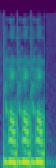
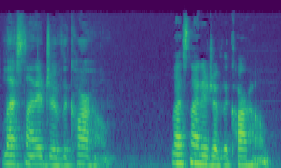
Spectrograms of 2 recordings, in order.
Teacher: the word home in the first sentence here quite high in Pitch the word home in the second sentence here quite low in Pitch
